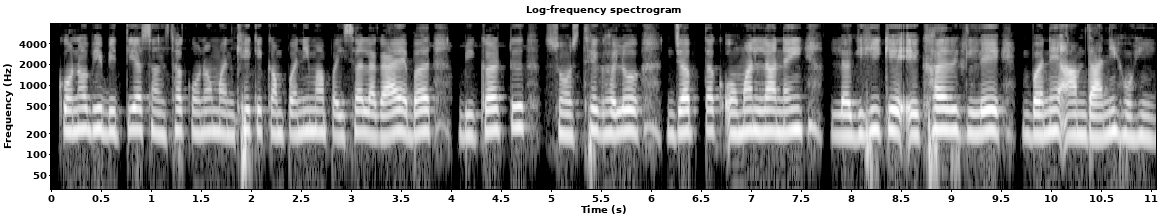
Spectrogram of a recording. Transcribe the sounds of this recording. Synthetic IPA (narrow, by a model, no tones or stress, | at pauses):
koːnobʱibɪt̪ːjasə̃nst̪ʰakoːnomənkʰekekə̃mpənimẽpəɪsaləɡaːebəɾbikəɾʈsõːst̪ʰeɡʱəlod͡ʒəb̚t̪əkoːmənlãnəĩləɡikeʔeːkʰəɾlebəneʔaːmd̪aːniɦoɦĩ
